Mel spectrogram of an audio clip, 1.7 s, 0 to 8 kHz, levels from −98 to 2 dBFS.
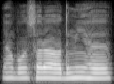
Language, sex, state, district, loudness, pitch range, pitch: Hindi, male, Jharkhand, Deoghar, -15 LUFS, 145-155 Hz, 150 Hz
